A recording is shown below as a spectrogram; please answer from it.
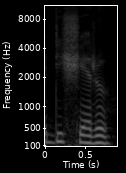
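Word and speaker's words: Schere: फिर आता है डी शेर, डी शेर, जैसे हम लोग शेर कहते हैं ना, एग्जैक्टली वैसा ही प्रोनाउंसिएशन है बट एंड में ए है, शेर, डी शेर।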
